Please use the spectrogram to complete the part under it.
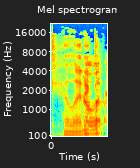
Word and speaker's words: Hellenic: So, and then the Greek pronunciation in number 3 by Mr. Linnell, who claims to be one-eighth Hellenic Where's the emphasis on that? Hellenic? – Hellenic.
